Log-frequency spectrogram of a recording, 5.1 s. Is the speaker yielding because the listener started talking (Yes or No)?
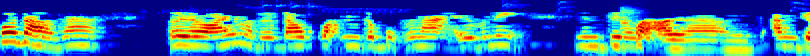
No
